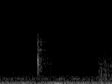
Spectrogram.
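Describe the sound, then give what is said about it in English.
A clock ticks softly, two quiet clicks spaced under a second apart over a low, steady background hum, with no one speaking. “you make a pretense of being quite busy, but your eyes keep wandering to the clock.”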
